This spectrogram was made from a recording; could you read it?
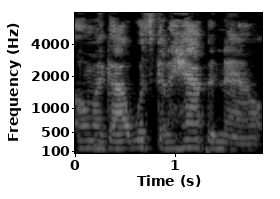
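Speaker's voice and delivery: low, dejected, defeated, downtrodden worried voice. Contrasting a curious question with a worried one, asked downtrodden. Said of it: "you're downtrodden".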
